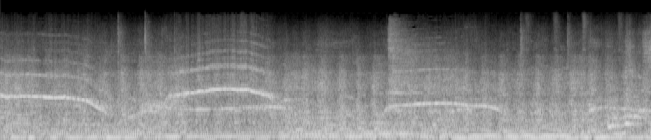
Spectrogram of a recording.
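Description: A rock band playing live, with electric guitars, bass and drums. Over the steady band sound, three or four long notes swoop up and back down.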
